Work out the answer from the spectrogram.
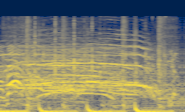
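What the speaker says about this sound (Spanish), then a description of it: "Un aplauso para las chicas que están acá." A studio audience applauds and cheers for the girls in a loud burst of clapping and shouts, with a low rhythmic pulse of music running beneath.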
